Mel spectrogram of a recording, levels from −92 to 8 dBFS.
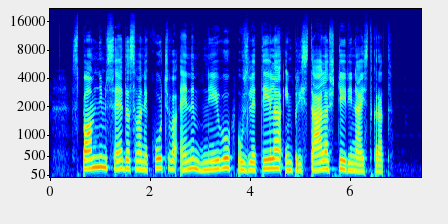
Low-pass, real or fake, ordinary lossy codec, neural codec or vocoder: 19.8 kHz; real; none; none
